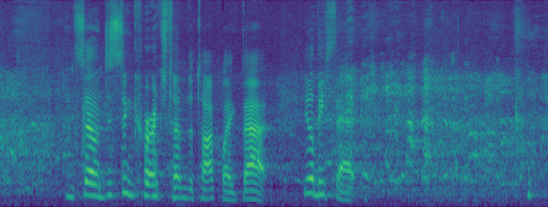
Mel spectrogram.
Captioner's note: laughter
